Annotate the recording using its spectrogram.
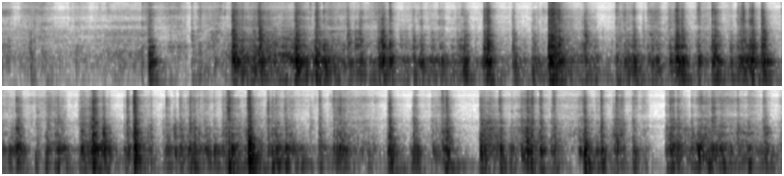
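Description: Plastic trim cover on a Toyota Sequoia's cabin air filter housing being handled and fitted back into place. It makes rapid clicking, knocking and scraping, a dense run of sharp clicks starting about a second and a half in.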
